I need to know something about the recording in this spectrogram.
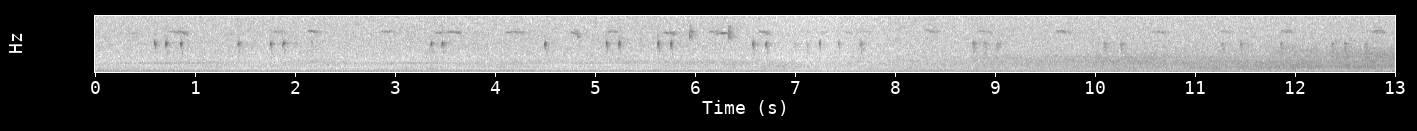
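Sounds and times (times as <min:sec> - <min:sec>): steady low hum: 0:00.0 - 0:13.0
small birds chirping: 0:00.4 - 0:13.0.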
